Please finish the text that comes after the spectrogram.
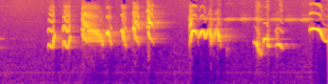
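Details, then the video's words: Prospect Oriental magpie-robin (kacer) delivering isian-filled gacor song intended to provoke other magpie-robins to reply; a dense scratchy burst, then a clear wavering whistle and a downslurred phrase. "KACER GACOR FULL ISIAN BIKIN KACER APAPUN LANGSUNG NYAUT"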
